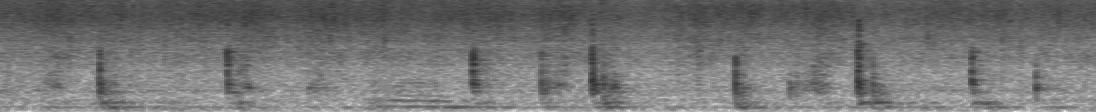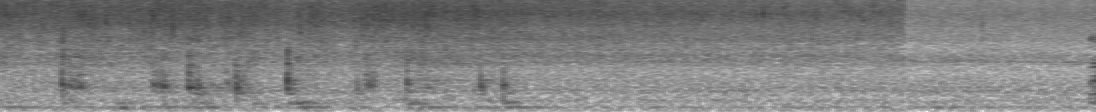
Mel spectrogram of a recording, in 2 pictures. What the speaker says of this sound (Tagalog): maglalagay tayo ng bawang, garlic, isang maliit lang. Tapos, sibuyas. Igisa natin ito.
